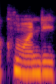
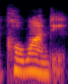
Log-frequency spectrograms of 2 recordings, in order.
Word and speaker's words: Kawandi: So you do not call it a Quandi quilt because you would be saying quilt. You just refer to it as a Kawandi, and that is spelled Kawandi.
